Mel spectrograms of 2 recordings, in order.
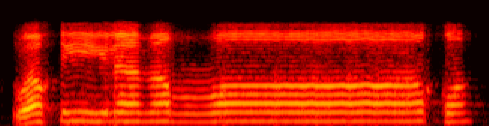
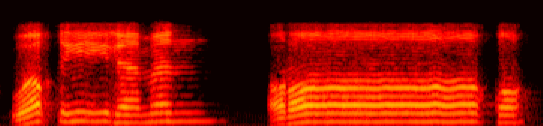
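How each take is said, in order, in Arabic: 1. Man يتصل مباشرة بـ raq دون وقفة. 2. توجد وقفة قصيرة بعد man قبل raq. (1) "بالإدغام" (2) "يقف على النون الساكنة من كلمة من"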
